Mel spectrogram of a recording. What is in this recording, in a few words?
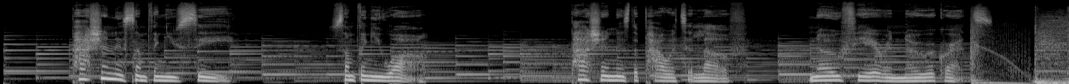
English South African Soft Sell; BMW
